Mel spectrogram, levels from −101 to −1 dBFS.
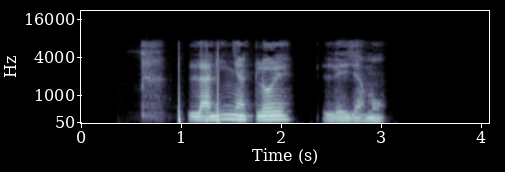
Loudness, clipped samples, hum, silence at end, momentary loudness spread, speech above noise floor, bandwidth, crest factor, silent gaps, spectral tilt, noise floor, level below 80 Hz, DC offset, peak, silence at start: -24 LUFS; under 0.1%; none; 1.05 s; 18 LU; 22 dB; 7.6 kHz; 22 dB; 2.22-2.35 s; -7 dB/octave; -44 dBFS; -50 dBFS; under 0.1%; -4 dBFS; 0.6 s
